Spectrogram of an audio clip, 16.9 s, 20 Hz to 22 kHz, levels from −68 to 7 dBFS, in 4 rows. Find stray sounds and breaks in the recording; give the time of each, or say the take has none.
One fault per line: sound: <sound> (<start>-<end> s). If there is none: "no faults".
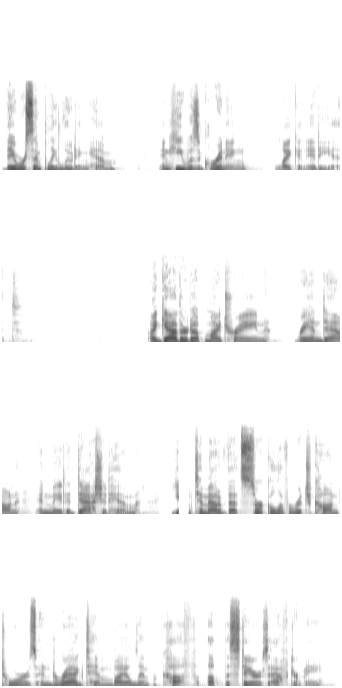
sound: dropout (10.6-10.8 s)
